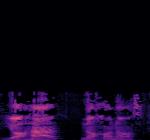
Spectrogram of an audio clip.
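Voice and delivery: normal talking voice

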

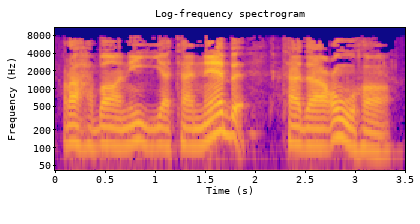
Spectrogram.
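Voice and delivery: slowly linked "rahbaaniyyata-neb"; measured repeat with "neb" clearly sounded; joined tanween. Shown as a demonstration. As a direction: carry the N into نب, then تدعوها.

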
